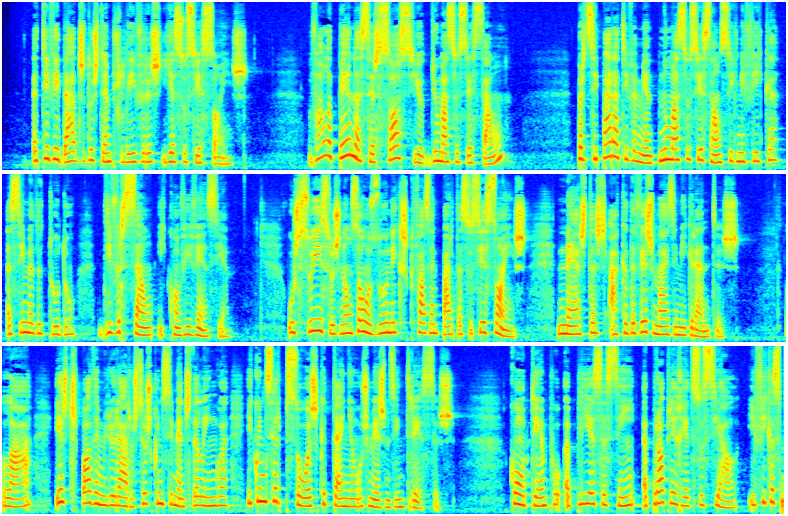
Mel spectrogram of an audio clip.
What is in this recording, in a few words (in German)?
portugiesisch; freizeitakt und vereine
